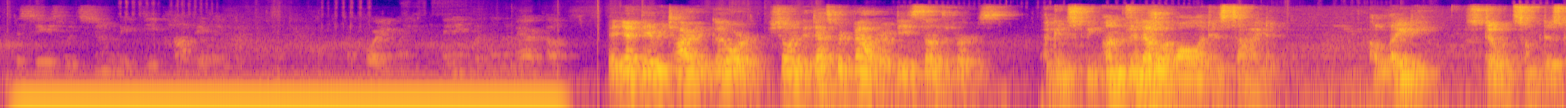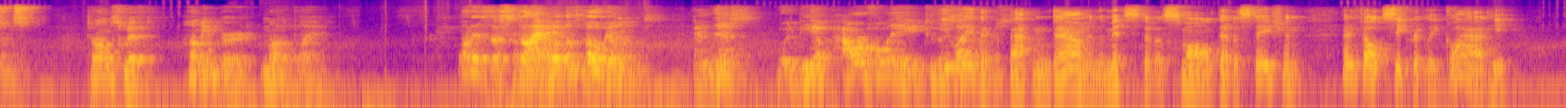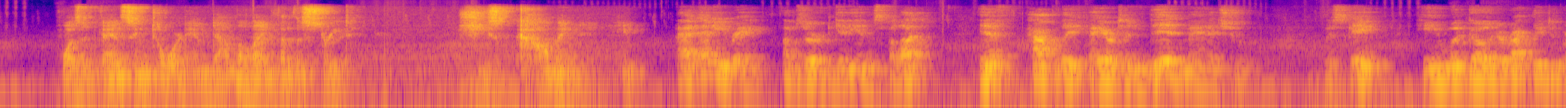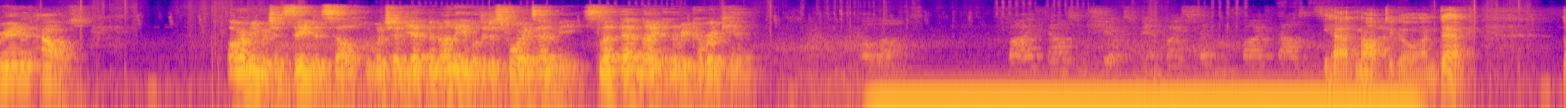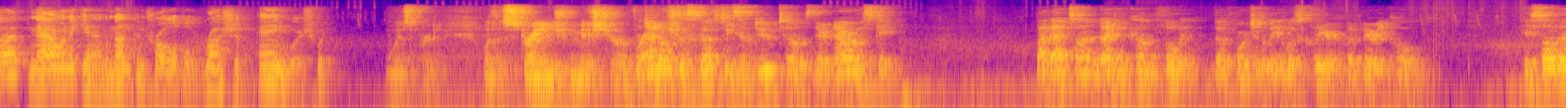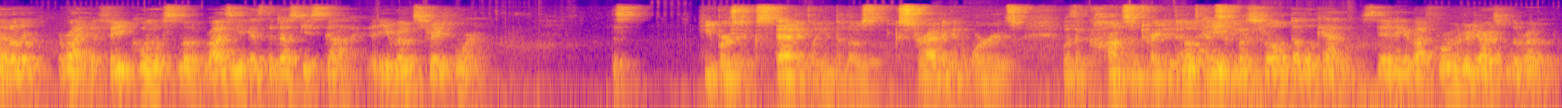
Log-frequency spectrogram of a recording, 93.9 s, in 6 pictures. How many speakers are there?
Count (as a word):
six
